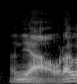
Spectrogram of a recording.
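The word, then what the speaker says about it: 鳥: 음은 조, 중국 발음은 병음은 냐오라고 합니다.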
